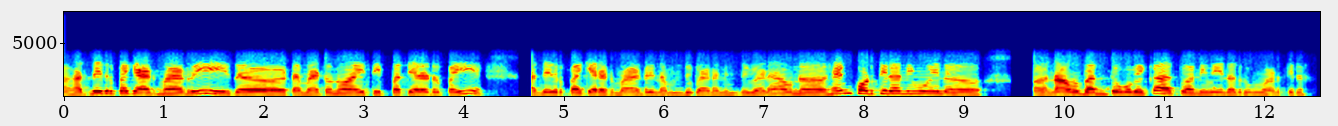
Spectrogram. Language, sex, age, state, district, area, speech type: Kannada, female, 30-45, Karnataka, Belgaum, rural, conversation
